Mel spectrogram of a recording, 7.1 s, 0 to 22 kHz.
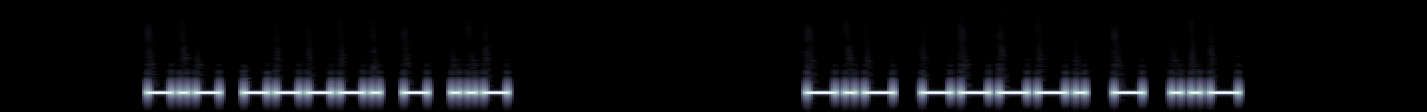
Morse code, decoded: K9TU K9TU

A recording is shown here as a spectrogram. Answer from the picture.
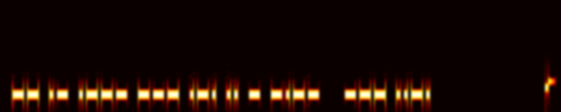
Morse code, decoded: MAJORITY OF

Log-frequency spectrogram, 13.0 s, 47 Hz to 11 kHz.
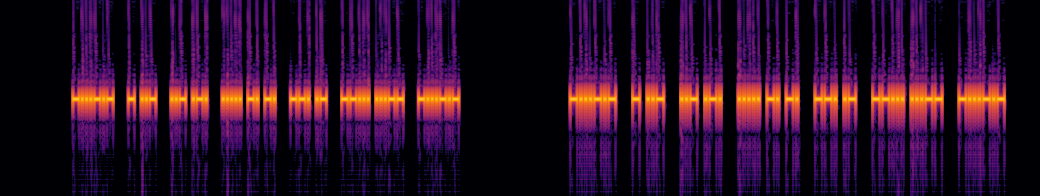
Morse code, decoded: <BK> TU UR 5NN GA 73 <BK> <BK> TU UR 5NN GA 73 <BK>

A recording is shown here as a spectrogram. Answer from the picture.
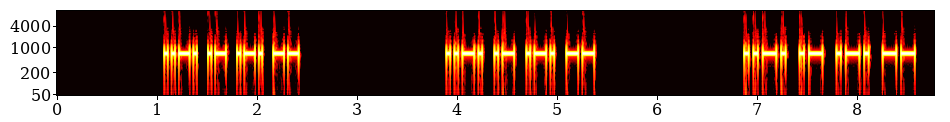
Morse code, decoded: FARM FARM FARM

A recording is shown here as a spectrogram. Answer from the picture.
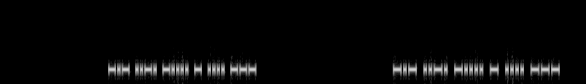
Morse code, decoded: KF6THO KF6THO

